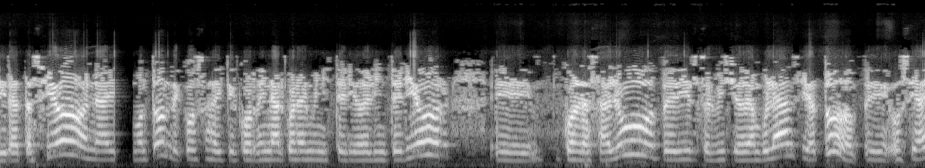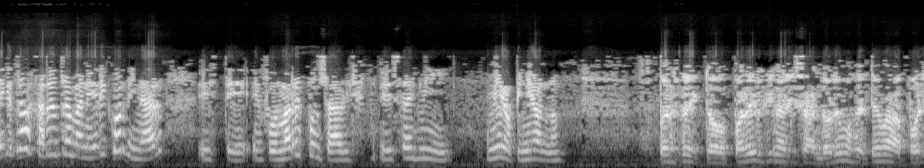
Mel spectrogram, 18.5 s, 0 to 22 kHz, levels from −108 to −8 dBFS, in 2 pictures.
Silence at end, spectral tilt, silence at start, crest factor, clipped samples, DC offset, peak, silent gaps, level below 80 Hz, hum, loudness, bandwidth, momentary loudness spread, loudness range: 0 s; -0.5 dB/octave; 0 s; 18 dB; under 0.1%; under 0.1%; 0 dBFS; none; -78 dBFS; none; -16 LUFS; 7.6 kHz; 12 LU; 3 LU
